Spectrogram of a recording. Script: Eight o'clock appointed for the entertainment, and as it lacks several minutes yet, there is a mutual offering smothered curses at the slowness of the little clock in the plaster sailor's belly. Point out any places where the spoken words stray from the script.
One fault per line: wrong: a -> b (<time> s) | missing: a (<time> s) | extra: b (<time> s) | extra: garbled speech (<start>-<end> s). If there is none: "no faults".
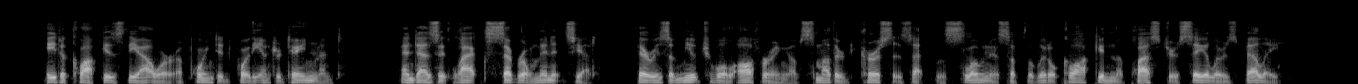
extra: is the hour (1.0 s)
extra: of (7.9 s)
